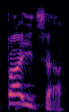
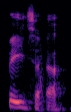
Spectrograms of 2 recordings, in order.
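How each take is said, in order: First: "beta" said as BAY-tuh; "beta" the American way, BAY-tuh; American pronunciation. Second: "Beta" said as BEE-tuh; "Beta" the British way, BEE-tuh; British pronunciation. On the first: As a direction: say "beta" with an ay in the first syllable. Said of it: "for the American pronou". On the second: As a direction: say "Beta" with a long ee in the first syllable. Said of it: "The British pronunciation of beta". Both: Shown as a demonstration.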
